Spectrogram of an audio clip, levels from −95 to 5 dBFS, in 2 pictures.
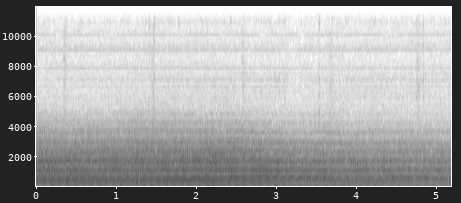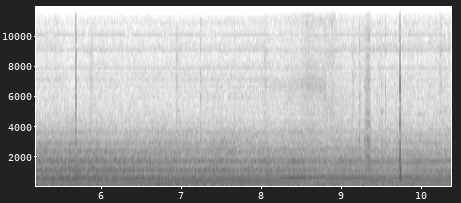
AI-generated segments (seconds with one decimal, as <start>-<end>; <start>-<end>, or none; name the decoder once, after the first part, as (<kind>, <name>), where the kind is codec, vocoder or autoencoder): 8.1-8.8 (codec, SNAC)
